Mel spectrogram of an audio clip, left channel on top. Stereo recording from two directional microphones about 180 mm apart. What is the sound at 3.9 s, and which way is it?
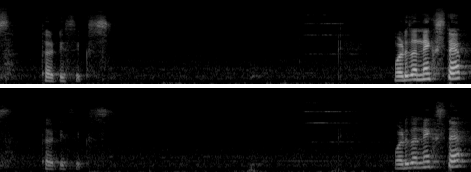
Speech, 65° left (ahead or behind).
